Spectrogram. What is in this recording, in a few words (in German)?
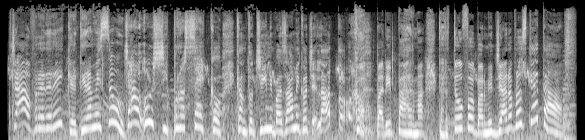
italienisch; edeka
